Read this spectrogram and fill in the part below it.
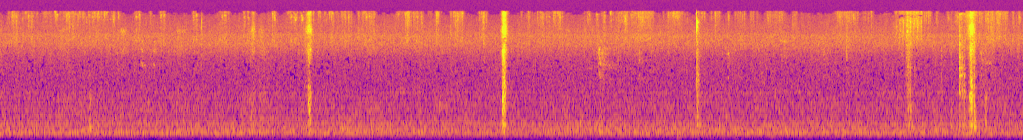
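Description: Wet clay is softly rubbed and pressed by hand.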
